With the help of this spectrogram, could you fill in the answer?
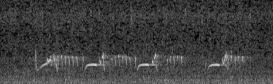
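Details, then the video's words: Prinia singing in the rolling 'ngerol' style, used as mastering audio for kept birds: four phrases, each a quick rising whistled sweep flowing into a dry buzzy trill, repeated about once a second over a steady soft hiss. "burung prenjak ngerol"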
